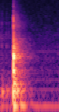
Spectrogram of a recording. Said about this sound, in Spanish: No es cierto, güey, pero sí se me cayó el celular.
